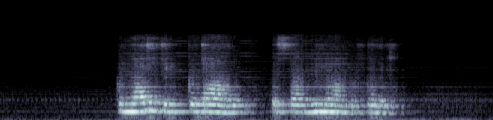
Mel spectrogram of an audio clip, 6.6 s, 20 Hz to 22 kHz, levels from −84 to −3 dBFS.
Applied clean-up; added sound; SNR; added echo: neural separator model SepFormer DNS4.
